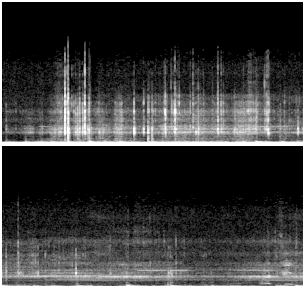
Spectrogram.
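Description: Snowmobile engine running steadily while riding on a packed snow trail, with many short knocks and rattles over bumps.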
